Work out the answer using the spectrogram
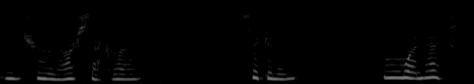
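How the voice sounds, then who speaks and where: A woman playing a sly, theatrical supervillain inventor in an ASMR audio roleplay, speaking softly with pompous, taunting phrasing and often dropping toward a whisper. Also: sits high, steady tone, takes it slowly. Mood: mocking. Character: gloating female supervillain inventor, sly, theatrical, secretly smitten.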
